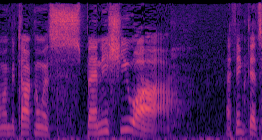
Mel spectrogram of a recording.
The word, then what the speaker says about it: Spanishiwa: So, it's Spanishiwa. Spanishiwa. I suspected it was like that because you told me it was like a play on Yeah, Konnichiwa.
